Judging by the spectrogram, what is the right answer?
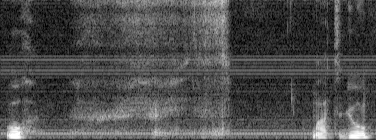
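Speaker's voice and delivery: talking with a burning, numb mouth; mouth burning from spicy food. Real, not acted. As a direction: speak through the chili burn. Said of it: "roof of my mouth is kinda numb".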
